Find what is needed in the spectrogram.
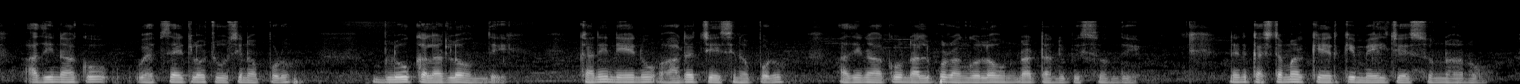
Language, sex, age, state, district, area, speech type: Telugu, male, 30-45, Andhra Pradesh, Krishna, urban, spontaneous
